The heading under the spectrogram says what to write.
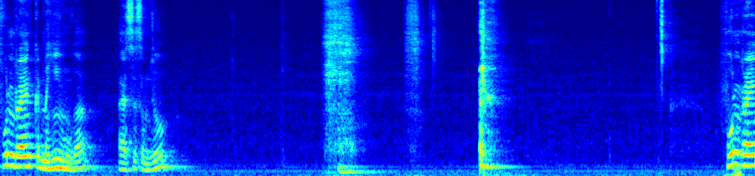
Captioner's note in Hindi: नाक से की जाने वाली आवाज़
